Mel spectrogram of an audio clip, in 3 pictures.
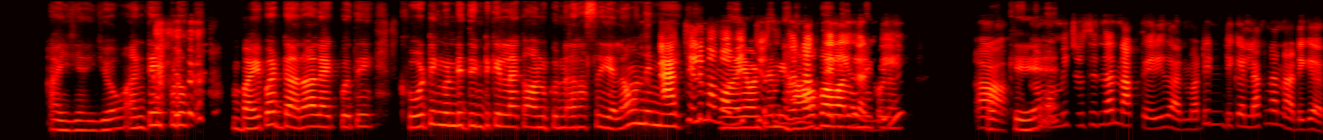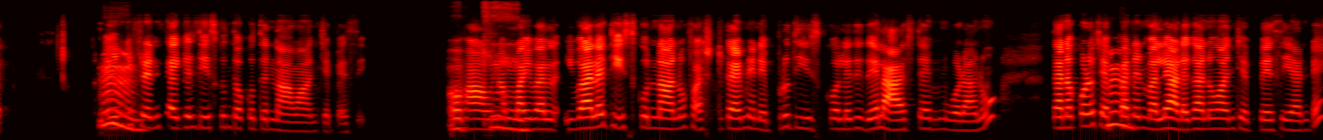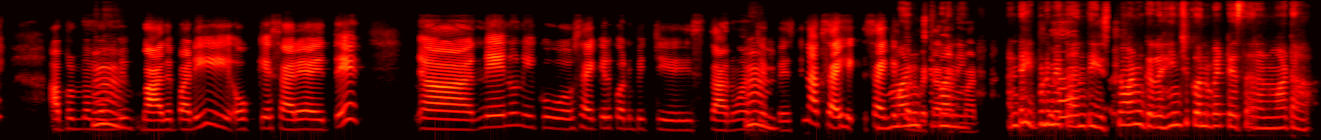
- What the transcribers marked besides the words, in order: laugh; in English: "కోటింగ్"; other background noise; in English: "యాక్చువల్లీ"; in English: "మమ్మీ"; in English: "మమ్మీ"; in English: "ఫ్రెండ్ సైకిల్"; in English: "ఫస్ట్ టైమ్"; in English: "లాస్ట్ టైమ్"; in English: "మమ్మీ"; chuckle
- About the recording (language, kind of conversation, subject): Telugu, podcast, సహాయం అవసరమైనప్పుడు మీరు ఎలా అడుగుతారు?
